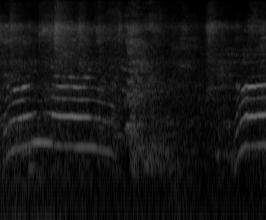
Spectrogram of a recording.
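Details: Angry cat in Hyderabad calling at another cat: a long, drawn-out, tonal wail that holds steady, then falls away, followed by a quiet gap and a new rising yowl starting near the end.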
